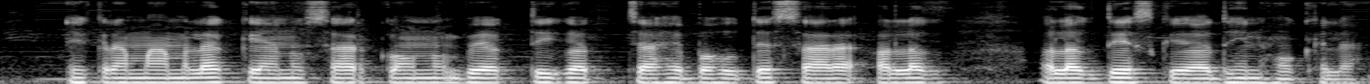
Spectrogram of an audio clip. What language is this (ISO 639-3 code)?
bho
